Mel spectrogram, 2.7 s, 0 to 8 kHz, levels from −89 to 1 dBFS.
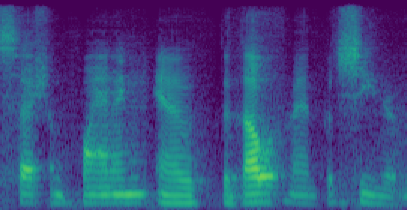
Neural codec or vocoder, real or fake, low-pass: codec, 16 kHz, 0.5 kbps, X-Codec, HuBERT features, trained on general audio; fake; 7.2 kHz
